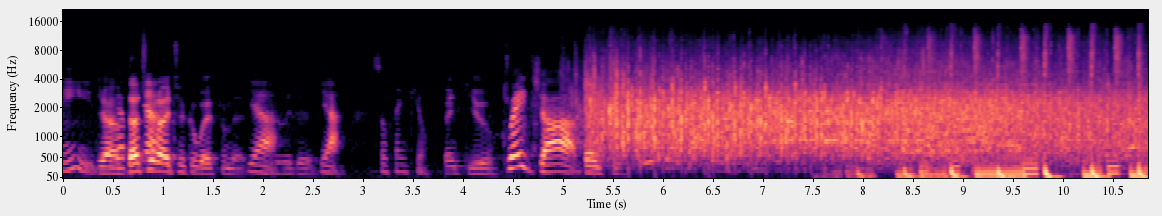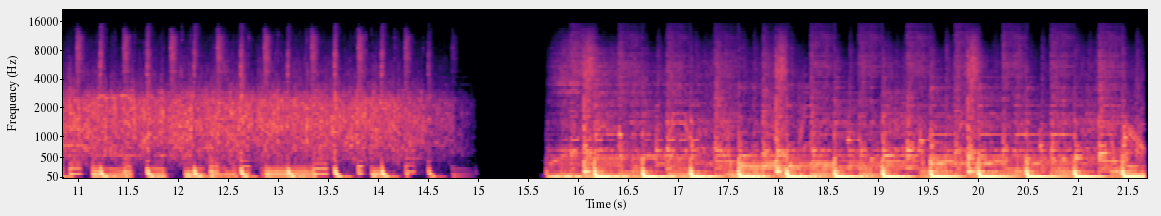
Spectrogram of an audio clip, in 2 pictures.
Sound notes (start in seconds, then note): 5.6 applause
